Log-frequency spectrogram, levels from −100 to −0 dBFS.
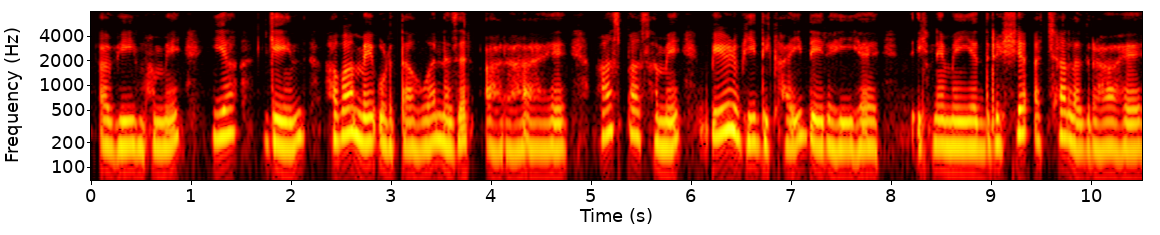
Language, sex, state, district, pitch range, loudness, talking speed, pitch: Hindi, female, Bihar, Bhagalpur, 180-230 Hz, -33 LUFS, 165 wpm, 190 Hz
